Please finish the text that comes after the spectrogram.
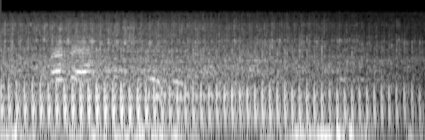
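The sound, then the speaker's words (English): A motorbike engine rumbles steadily, a loud, even mechanical drone that pulses slightly as it rides along on the way to Shanghai, with indistinct voices faintly mixed in. “And for that, she has to get on her motorbike and travel to Shanghai.”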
